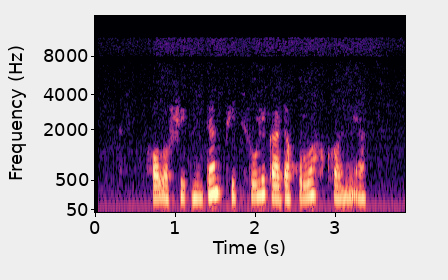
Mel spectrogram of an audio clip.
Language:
Georgian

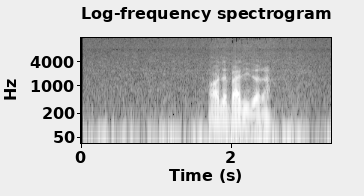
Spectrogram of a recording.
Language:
Persian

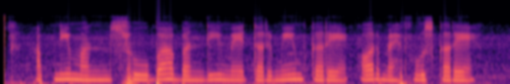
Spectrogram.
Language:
Urdu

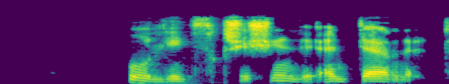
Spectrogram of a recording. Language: Kabyle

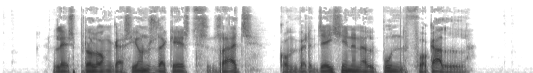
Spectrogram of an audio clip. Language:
Catalan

